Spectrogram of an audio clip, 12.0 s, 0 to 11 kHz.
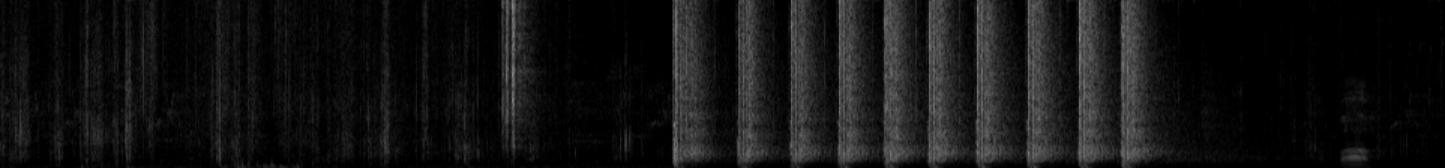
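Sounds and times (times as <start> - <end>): pistol shots: 5.6 - 10.2.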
